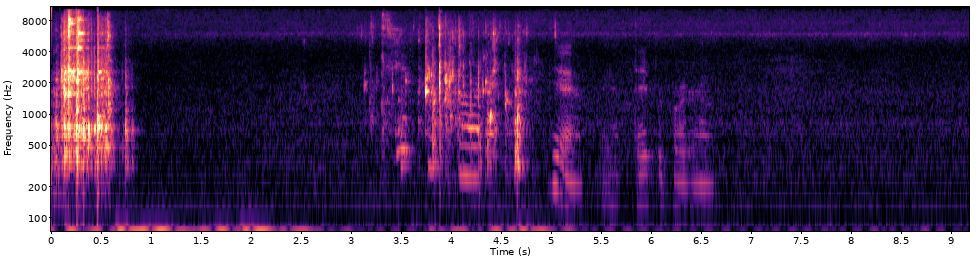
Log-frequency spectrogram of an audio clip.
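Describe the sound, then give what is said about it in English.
A brief, bright splash of water rings out at the start as a child is bathed, followed by a voice speaking softly over faint background hum while the child's back and underarms are washed, with small watery clinks now and then. “You don't like getting your back washed, do you? I'm gonna wash under your arms.”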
